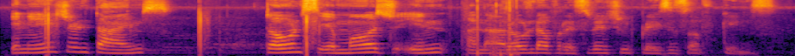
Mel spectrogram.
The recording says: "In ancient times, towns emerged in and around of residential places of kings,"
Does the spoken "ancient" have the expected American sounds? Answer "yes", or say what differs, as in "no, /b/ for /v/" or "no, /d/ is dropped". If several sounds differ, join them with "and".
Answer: yes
